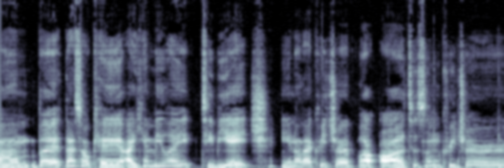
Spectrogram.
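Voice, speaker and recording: With an unremarkable speaking voice, a woman talks at a fairly slow pace with hardly any pauses, using a fairly high pitch and ordinary pitch variation. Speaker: youtuber sharing personal story. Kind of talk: personal story while drawing.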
